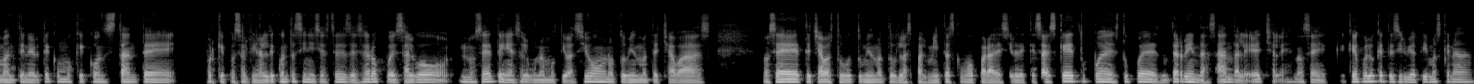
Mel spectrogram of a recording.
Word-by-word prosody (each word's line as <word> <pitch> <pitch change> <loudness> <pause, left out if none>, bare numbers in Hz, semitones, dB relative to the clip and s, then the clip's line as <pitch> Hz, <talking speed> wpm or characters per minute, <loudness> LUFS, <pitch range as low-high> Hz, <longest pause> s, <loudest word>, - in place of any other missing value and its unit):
mantenerte 105 +2 -1
como 120 -3 -3
que - - -4
constante? 110 0 0 0.2
Porque, - - -4
pues, - - -6
al - - -3
final 95 -1 0
de 105 - 0
cuentas 120 +1 -2
iniciaste 110 -1 -2
desde 105 -4 0
cero, 120 +3 0
pues, 100 -1 0
algo, 110 0 +2
no 110 -2 -3
sé, 125 +3 +2
¿tenías 105 -4 0
alguna 105 -1 -1
motivación 120 +5 0
o 105 - -2
tú 105 - 0
misma 105 0 0
te 100 - -1
echabas, 95 -1 -1 0.5
no 105 - -2
sé, 120 +1 +7
te 105 - -2
echabas 105 0 +2
tú 105 -2 0
tú 105 - -5
misma 105 0 0
tus, 105 0 -1
las 95 -1 -1
palmitas 100 +2 -2
como 105 -2 -2
para 95 -2 +3
decir 95 +2 -2
de 95 - -1
que, 100 - -8
sabes 105 -1 +1
qué? 140 -1 +6
"Tú 130 -1 -10
puedes, 125 -4 +1
tú 130 - -4
puedes, 125 -5 +2
no 105 - -5
te - - +4
rindas, 105 -8 +1
ándale, 105 -1 +1
échale". 110 0 -6
No 110 -1 -5
sé, 100 -2 -3
¿qué 130 - -19
qué 125 -1 +2
fue 130 +1 +2
lo - - +4
que 140 -1 0
te 125 - 0
sirvió 115 -2 0
a - - -14
ti 120 - -1
más 120 +2 -3
que 130 - -6
nada? 115 0 -2
105 Hz, 265 wpm, -24 LUFS, 100-120 Hz, 0.5 s, sé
